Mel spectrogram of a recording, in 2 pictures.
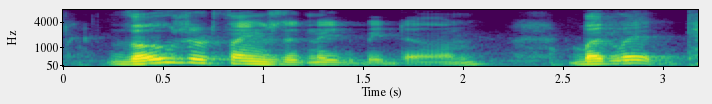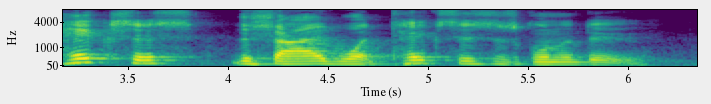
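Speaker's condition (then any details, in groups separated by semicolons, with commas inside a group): Cerebral palsy; reports speaking clearly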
